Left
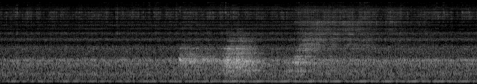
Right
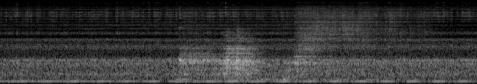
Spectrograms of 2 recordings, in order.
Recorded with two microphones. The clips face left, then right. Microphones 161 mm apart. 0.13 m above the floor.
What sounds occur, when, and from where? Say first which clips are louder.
1.8 s a running tap: right 3 dB; 75° right (ahead or behind), 3.5 m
